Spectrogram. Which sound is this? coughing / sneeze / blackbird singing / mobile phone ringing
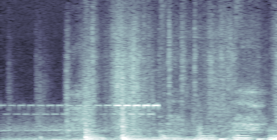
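mobile phone ringing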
